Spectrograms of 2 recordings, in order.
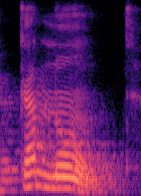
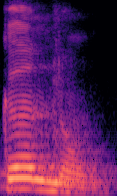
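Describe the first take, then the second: First: The stress is on the last syllable. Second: The stress is on the first syllable. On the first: This is the original Greek pronunciation. "Mas a pronúncia no grego é canon" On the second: This is the adapted form used in Portuguese. "foi transliterado para nós como cânon"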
